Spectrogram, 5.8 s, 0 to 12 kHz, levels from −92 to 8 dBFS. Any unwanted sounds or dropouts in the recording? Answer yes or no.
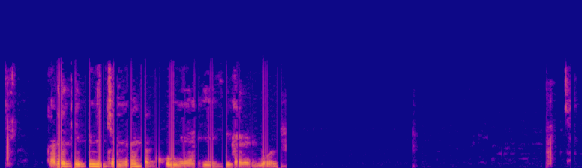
no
